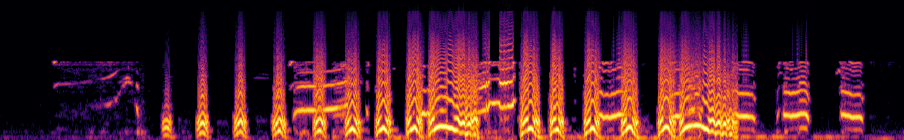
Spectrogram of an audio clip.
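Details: Female barred owl on her nest at night calling for food from her mate: loud, rapid series of harsh hooting barks, about three per second, mixed with whining, rising harmonic notes.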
